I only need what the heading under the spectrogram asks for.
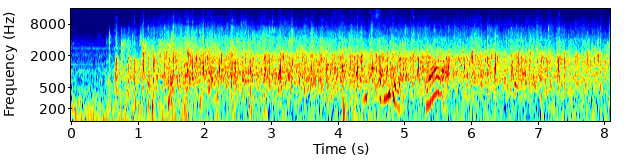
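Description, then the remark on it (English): An audience breaks into steady, dense clapping that starts abruptly and holds at an even, loud level throughout, with a few faint voices rising briefly through the applause midway. “Rugby always thinks that when people are clapping, they're clapping for him.”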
